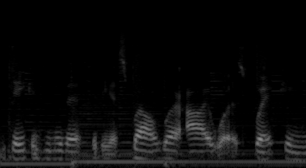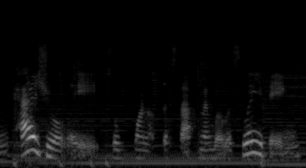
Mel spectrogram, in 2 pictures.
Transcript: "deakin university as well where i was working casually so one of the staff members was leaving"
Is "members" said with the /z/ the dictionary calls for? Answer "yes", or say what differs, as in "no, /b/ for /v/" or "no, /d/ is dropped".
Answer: no, /z/ is dropped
